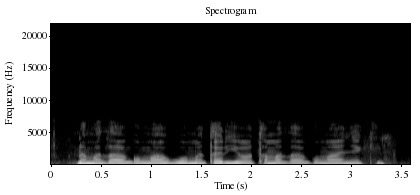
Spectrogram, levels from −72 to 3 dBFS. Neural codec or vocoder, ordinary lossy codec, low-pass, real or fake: none; none; 7.2 kHz; real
